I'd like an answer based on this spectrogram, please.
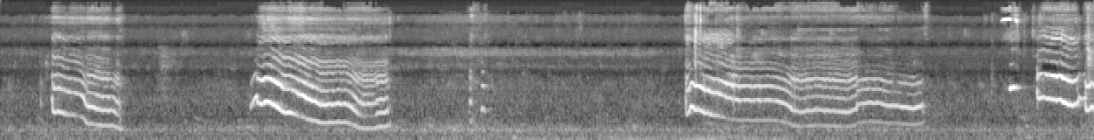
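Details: Clingy Maltese–Pomeranian mix puppy crying for attention with long, wavering, falling whines, some tailing into a low moan, four cries spread over eleven seconds against a faint constant background hum.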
